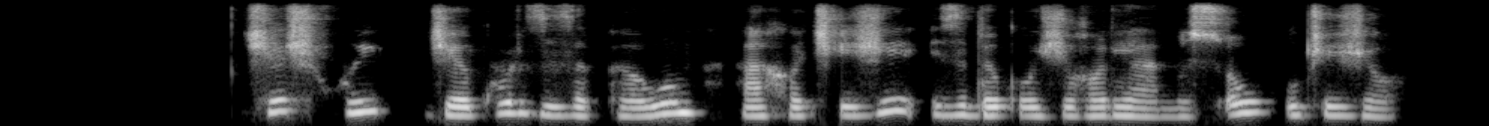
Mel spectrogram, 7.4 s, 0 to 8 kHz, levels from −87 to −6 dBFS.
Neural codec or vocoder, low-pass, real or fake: codec, 44.1 kHz, 2.6 kbps, SNAC; 7.2 kHz; fake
